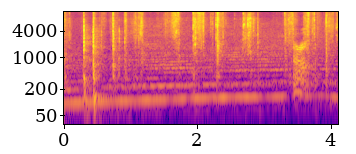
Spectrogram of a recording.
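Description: Tarot cards are shuffled with quick, close riffling flicks and taps in an irregular rhythm, while someone talks over them throughout.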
